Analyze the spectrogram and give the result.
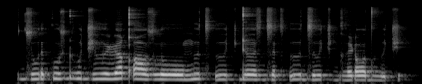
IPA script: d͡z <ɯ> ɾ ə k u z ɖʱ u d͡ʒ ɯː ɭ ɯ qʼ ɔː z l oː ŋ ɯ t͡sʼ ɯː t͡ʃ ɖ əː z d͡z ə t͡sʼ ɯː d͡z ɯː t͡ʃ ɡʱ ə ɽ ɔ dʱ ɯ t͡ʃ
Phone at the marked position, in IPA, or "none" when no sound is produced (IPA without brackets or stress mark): u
